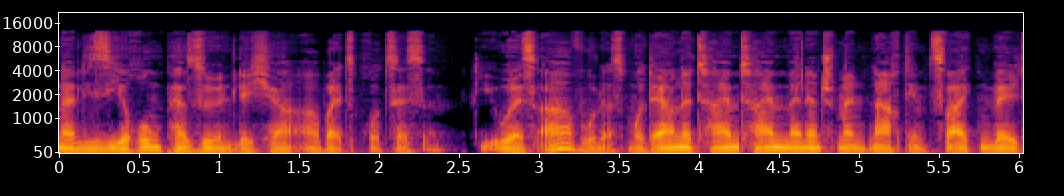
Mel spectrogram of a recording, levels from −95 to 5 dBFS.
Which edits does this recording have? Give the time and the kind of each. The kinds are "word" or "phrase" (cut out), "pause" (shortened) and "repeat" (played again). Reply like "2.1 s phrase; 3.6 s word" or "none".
2.5 s pause; 4.3 s repeat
